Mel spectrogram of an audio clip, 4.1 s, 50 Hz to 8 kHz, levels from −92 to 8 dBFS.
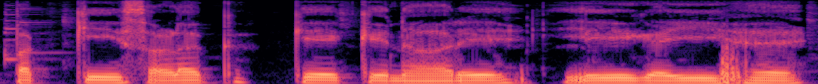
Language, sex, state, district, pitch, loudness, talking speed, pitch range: Hindi, male, Madhya Pradesh, Bhopal, 95 Hz, -14 LUFS, 100 wpm, 90-100 Hz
